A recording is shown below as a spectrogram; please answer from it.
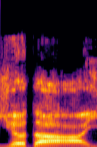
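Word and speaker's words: यदा: তাহলে এটা যদা যদা হবে না, যদা যদা ধর্মস্য, এটা হয় না, ইয়দা ইয়দা হি ধর্মস্য।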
